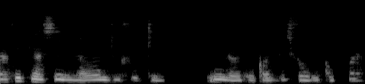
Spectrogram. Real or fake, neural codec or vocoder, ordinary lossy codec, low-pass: fake; codec, 44.1 kHz, 1.7 kbps, Pupu-Codec; none; 9.9 kHz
